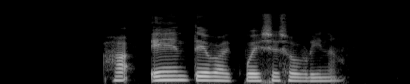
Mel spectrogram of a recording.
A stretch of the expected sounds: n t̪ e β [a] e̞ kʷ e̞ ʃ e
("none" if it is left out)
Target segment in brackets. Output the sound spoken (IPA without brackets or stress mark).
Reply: a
